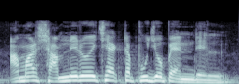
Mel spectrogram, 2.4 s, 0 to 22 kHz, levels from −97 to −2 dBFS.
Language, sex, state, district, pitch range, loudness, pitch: Bengali, male, West Bengal, Cooch Behar, 115-190 Hz, -12 LUFS, 180 Hz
